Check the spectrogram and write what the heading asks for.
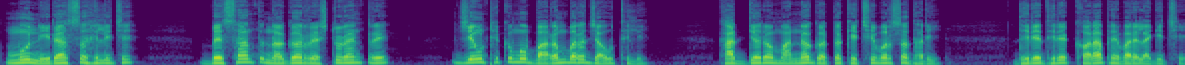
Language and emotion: Odia, sad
